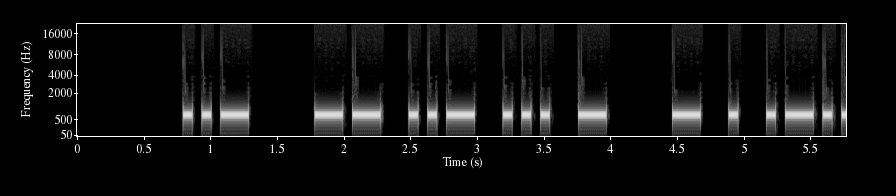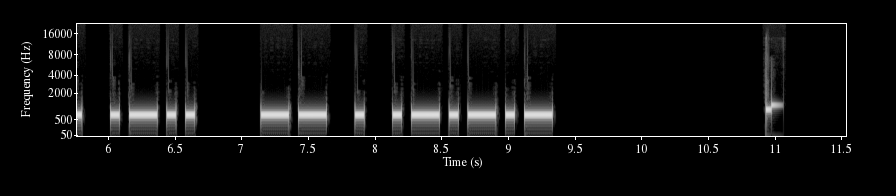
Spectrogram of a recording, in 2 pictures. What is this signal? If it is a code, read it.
Morse code, heard as a keyed tone, about 17 wpm, 700 Hz. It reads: U MUST TELL ME.
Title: Sentences from Top 200 Words and Abbreviations 17wpm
